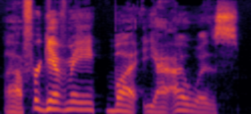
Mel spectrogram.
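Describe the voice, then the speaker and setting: A woman's voice: mid-range voice, animated, slow, no echo, clean studio sound. A woman chatting casually and informally as a live podcast host, with breezy, slangy talk. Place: home office.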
